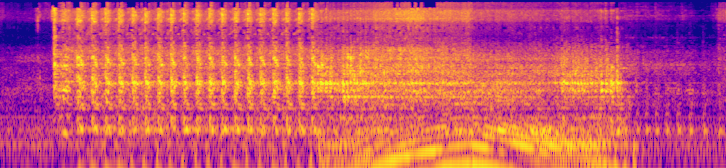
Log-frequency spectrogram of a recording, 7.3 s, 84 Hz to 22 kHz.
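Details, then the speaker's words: Niftylift HR17 SP50 Kubota diesel with throttle solenoid disconnected: cranks briefly, catches and runs unevenly about five seconds, then dies; starts but won't keep running, faulty diesel control board suspected. "starts and stops so it's not going to continue running all right that's interesting but i think that's most likely related to faulty diesel board"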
